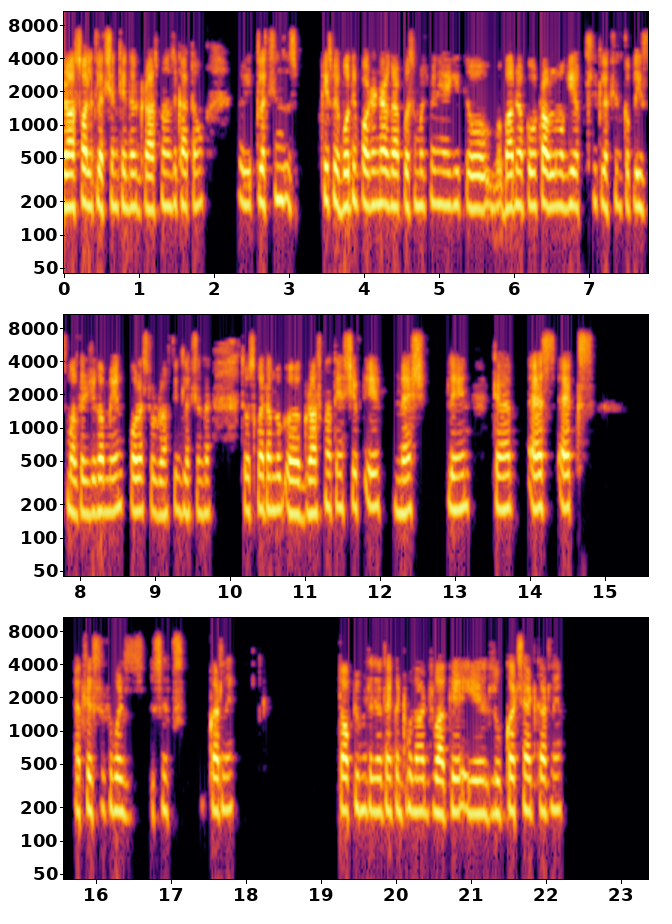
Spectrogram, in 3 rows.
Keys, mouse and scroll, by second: 2.2 click, 4.4-23.3 middle drag.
